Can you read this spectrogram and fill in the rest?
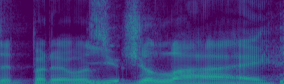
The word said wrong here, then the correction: Juli: Yeah, Juli. Juli.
